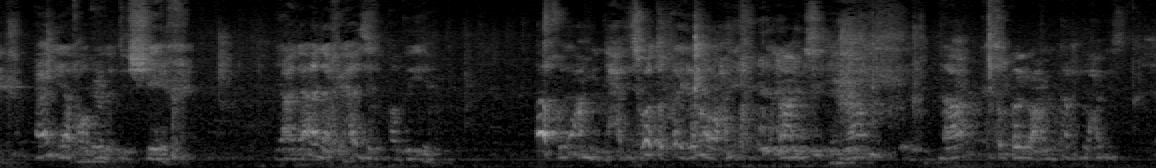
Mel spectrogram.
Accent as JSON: {"language": "Arabic", "country": "Egypt", "said": "لكن عندنا في مصر لا توجد مشاكل تعصبية في المذهب"}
